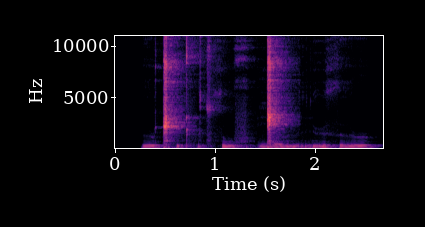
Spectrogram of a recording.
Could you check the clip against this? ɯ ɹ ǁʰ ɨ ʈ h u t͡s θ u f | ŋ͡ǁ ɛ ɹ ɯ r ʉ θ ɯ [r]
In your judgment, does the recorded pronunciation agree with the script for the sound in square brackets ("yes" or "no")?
no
